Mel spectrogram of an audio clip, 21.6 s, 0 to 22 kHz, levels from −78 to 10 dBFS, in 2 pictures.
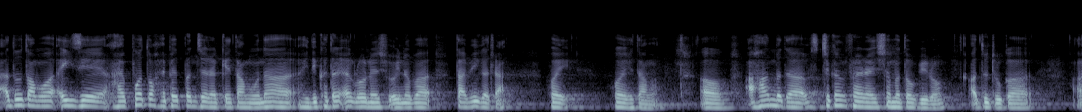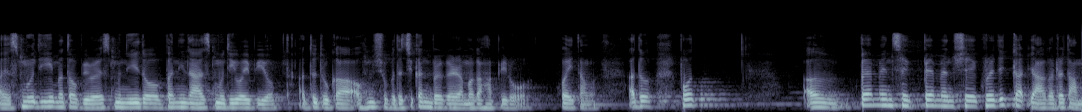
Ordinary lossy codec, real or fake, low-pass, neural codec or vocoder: none; real; 7.2 kHz; none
